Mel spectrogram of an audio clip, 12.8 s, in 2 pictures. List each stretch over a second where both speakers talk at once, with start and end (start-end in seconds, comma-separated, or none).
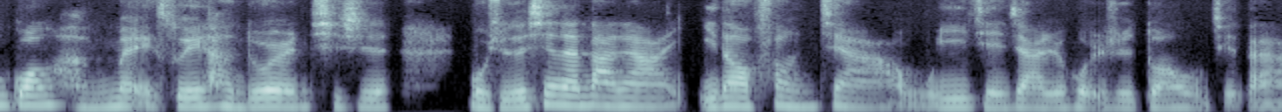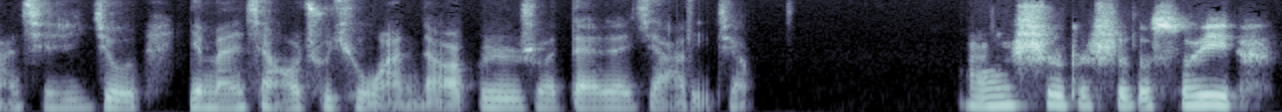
none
